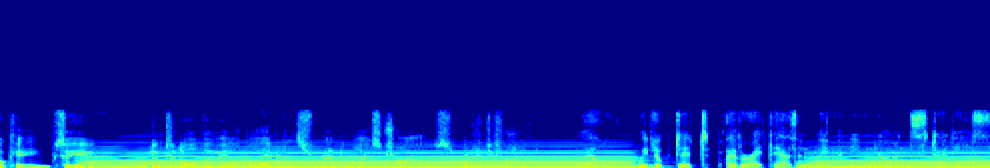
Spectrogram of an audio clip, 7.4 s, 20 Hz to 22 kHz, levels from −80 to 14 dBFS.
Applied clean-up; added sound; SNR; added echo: none; Brass instrument; -4 dB; none.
